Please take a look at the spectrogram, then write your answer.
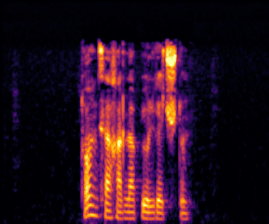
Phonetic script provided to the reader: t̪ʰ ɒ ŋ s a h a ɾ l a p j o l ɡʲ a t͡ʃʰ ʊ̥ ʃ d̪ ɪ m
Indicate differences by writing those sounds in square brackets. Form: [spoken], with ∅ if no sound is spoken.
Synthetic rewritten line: t̪ʰ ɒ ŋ s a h a ɾ l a p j o l ɡʲ a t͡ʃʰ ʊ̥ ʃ [t̪] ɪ m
